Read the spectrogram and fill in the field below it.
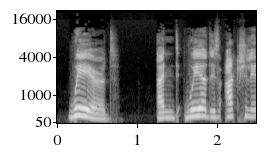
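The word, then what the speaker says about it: wyrd: And the first concept we're looking at is called weird. And weird is actually not spelled as weird as in odd or strange. It's spelled W Y RD and it relates to the web of interconnection.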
